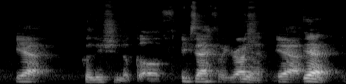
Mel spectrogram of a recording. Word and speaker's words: Kalashnikov: So why don't you go ahead and pronounce whatever that is? That is a Kalashnikov USA KR9. Kalashnikov. Yeah. Kalashnikov.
